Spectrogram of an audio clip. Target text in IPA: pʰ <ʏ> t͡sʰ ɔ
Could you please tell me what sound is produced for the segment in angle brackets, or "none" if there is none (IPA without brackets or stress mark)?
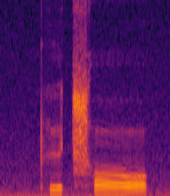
ʏ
